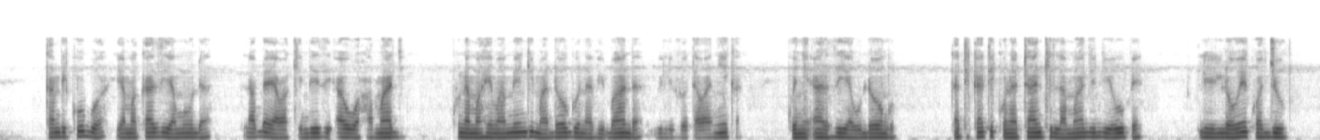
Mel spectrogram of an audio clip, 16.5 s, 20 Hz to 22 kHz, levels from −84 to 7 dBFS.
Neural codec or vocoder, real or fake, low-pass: codec, 16 kHz, 8 kbps, FunCodec, trained on Chinese and English, 25 frames a second; fake; 7.2 kHz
